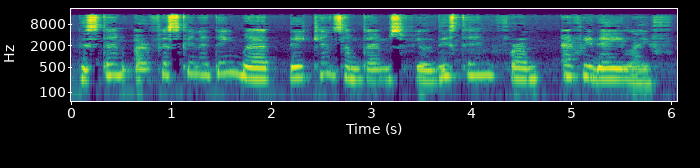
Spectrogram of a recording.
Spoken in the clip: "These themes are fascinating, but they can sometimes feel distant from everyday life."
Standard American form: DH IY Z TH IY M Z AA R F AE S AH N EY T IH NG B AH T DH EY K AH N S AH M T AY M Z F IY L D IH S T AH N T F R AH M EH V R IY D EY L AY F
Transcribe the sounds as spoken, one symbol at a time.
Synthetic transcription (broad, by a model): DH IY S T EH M AA R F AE S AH N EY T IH NG B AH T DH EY K AH N S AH M T AY M S F IY L D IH S T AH N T F R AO M EH V R IY D EY L AY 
